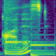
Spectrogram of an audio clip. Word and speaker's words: honest: Honest, the H is silent. Sounds like honest.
